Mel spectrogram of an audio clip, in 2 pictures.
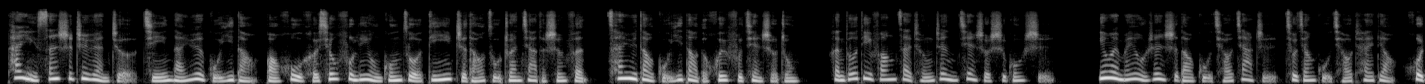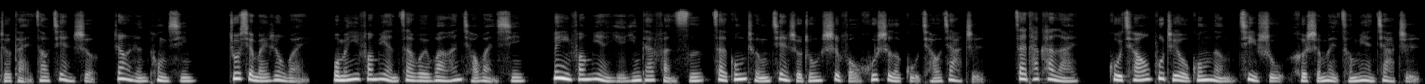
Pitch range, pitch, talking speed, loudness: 160-220 Hz, 185 Hz, 305 characters per minute, -19 LUFS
